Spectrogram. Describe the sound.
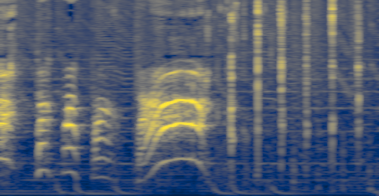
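A person imitates the chicken from Vincent: a few quick clucking bursts, then one drawn-out rising-and-falling squawk, followed by a scatter of sharp clicks and taps.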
